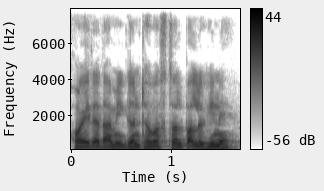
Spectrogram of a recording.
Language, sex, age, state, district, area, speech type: Assamese, male, 18-30, Assam, Biswanath, rural, spontaneous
